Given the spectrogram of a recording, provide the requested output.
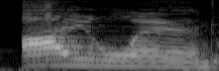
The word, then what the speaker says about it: island: should see a psychiatrist right next one's is Island we don't say is is we don't say the ass here we don't pronounce the ass so I Island when you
